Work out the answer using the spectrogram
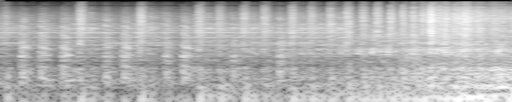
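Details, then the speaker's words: Salvage-auction car (classic Honda Accord with PGM-FI) at Copart in Danville, Virginia, started after cycling the key and given throttle: loud, raw, uneven, unmuffled exhaust pulses, lumpy then swelling, running rough with high idle; cause unconfirmed. "there it is there it is yeah that exhaust is uh she's pretty rough she's pretty rough listen to the old girl man"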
